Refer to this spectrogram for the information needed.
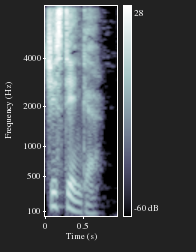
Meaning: often
- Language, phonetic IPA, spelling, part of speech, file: Russian, [t͡ɕɪˈsʲtʲenʲkə], частенько, adverb, Ru-частенько.ogg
